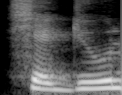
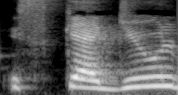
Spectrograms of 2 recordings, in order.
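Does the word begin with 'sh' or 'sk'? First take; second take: sh; sk. First: The word begins with a 'sh' sound. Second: The word begins with a 'sk' sound. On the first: "कुछ लोग शेड्यूल बोलते हैं" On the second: "कुछ लोग स्केड्यूल बोलते हैं"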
